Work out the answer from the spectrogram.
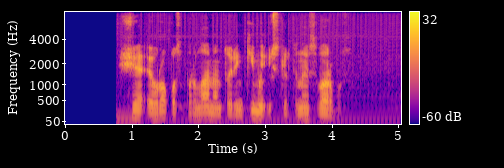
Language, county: Lithuanian, Vilnius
